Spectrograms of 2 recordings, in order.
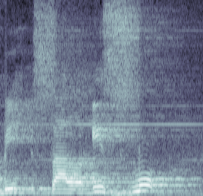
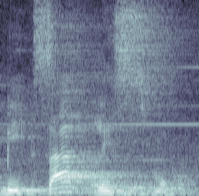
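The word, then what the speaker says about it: بِئْسَ ٱلِٱسْمُ: Ditandain sama Ibu, digaris bawahin yang kalimat ini agar nanti ketika Ibu pas tadarusan ketemu ayat itu, maka dibacanya bukan bal ismu tapi bisalismu.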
